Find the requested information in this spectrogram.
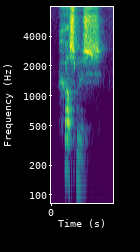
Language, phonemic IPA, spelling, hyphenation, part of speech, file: Dutch, /ˈɣrɑs.mʏs/, grasmus, gras‧mus, noun, Nl-grasmus.ogg
- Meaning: common whitethroat (Sylvia communis)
